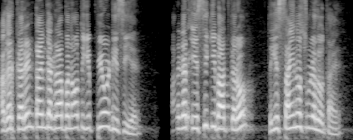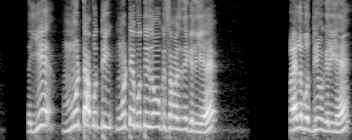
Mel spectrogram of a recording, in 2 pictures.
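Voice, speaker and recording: A man's voice: very high voice, dry recording, clean studio sound. Playful male physics teacher. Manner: playful, acts out dialogue lines in a mock-dramatic voice. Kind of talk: lively classroom lecture. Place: classroom with a board.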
